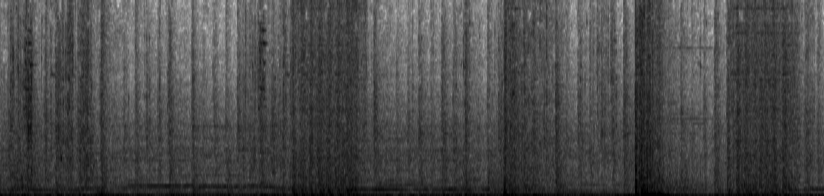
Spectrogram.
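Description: Rapid gunfire from a shotgun in the video game Gunfire Reborn, a dense steady run of shots with mechanical clatter and a sharper blast near the end, no talking.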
